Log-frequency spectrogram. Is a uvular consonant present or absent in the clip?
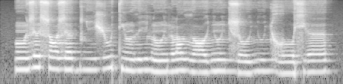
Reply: absent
